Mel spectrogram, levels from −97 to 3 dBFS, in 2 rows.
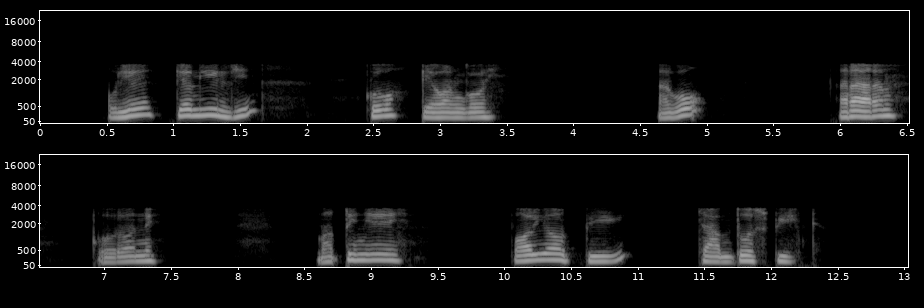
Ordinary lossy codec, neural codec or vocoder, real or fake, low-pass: none; codec, 16 kHz, 4 kbps, FunCodec, trained on Chinese and English, 50 frames a second; fake; 3.6 kHz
